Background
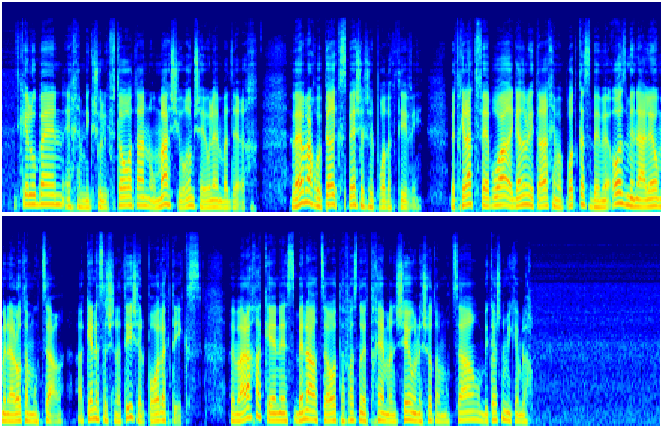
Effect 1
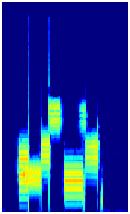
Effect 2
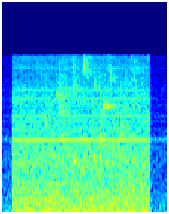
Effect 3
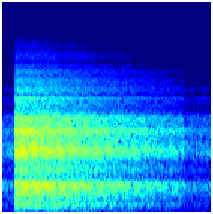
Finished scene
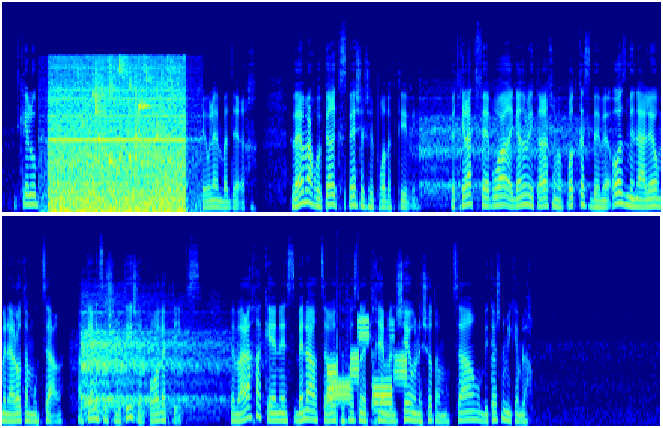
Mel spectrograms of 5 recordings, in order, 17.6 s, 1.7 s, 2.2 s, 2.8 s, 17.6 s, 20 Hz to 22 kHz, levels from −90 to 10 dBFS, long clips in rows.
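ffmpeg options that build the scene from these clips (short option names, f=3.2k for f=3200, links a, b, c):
-filter_complex "[3:a]asplit=2[a][b];[0:a]volume=-19dB[c];[a]acompressor=threshold=-39dB:ratio=6:attack=3.2:release=140:knee=1:detection=peak[d];[b]asplit=2[e][f];[f]adelay=21,volume=-4dB[g];[e][g]amix=inputs=2:normalize=0[h];[c]asplit=2[i][j];[i]atrim=end=0.484[k];[2:a]atrim=end=2.2,asetpts=PTS-STARTPTS,volume=-0.5dB[l];[j]atrim=start=2.676[m];[d]atrim=end=2.79,asetpts=PTS-STARTPTS,volume=-10dB,afade=t=in:d=0.004:c=hsin,afade=t=out:st=2.786:d=0.004:c=hsin,adelay=238581S[n];[h]atrim=end=2.79,asetpts=PTS-STARTPTS,volume=-15dB,afade=t=in:d=0.05,afade=t=out:st=2.74:d=0.05,adelay=9670[o];[1:a]atrim=end=1.68,asetpts=PTS-STARTPTS,volume=-13dB,afade=t=in:d=0.004:c=hsin,afade=t=out:st=1.676:d=0.004:c=hsin,adelay=12900[p];[k][l]acrossfade=d=0.004:c1=hsin:c2=hsin[q];[q][m]acrossfade=d=0.004:c1=hsin:c2=hsin[r];[r][n][o][p]amix=inputs=4:normalize=0"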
